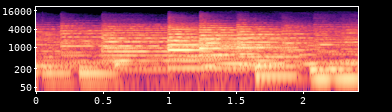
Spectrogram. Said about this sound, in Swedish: Eller så ringer kyrkklockan från det att du vaknar till att du somnar i månader som aldrig tar slut.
